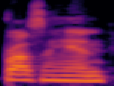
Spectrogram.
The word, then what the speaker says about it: Brosnahan: But I will say for me, well, Rachel Brosnahan, did I say that right? – Yes. I think so, yeah.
